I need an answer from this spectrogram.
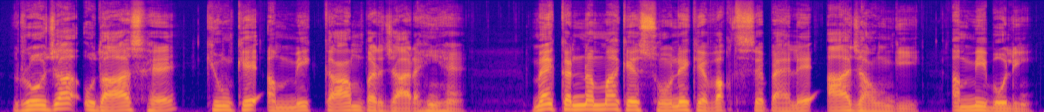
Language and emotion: Urdu, neutral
